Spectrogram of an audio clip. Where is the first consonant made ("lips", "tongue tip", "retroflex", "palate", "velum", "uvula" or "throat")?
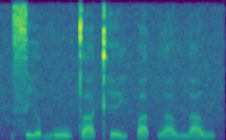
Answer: tongue tip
